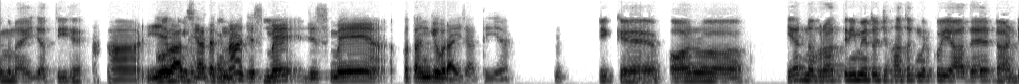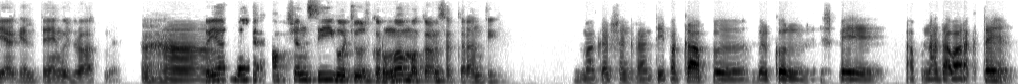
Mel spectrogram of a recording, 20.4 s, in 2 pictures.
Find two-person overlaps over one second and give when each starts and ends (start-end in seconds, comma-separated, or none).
1.6-2.8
